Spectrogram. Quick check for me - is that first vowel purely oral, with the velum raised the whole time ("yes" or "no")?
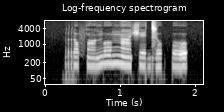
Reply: yes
